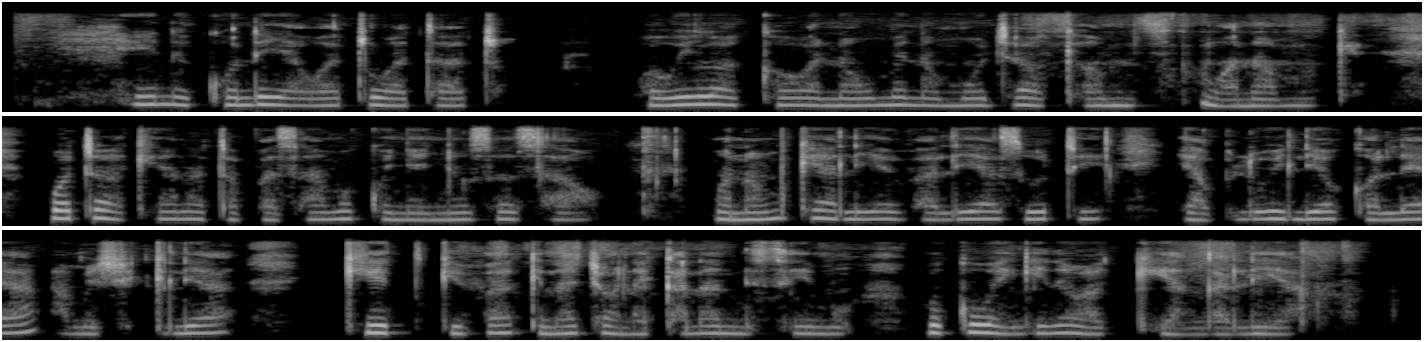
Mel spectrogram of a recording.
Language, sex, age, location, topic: Swahili, female, 25-35, Nakuru, finance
